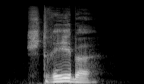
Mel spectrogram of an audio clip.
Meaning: strut, brace
- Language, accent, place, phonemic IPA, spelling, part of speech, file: German, Germany, Berlin, /ˈʃtʁeːbə/, Strebe, noun, De-Strebe.ogg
